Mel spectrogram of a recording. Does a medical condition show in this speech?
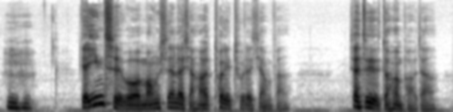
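Yes: hearing impairment.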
